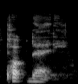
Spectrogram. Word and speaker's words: Puck Daddy: Fuck, you could say Fuck Daddy, but it's Puck Daddy.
